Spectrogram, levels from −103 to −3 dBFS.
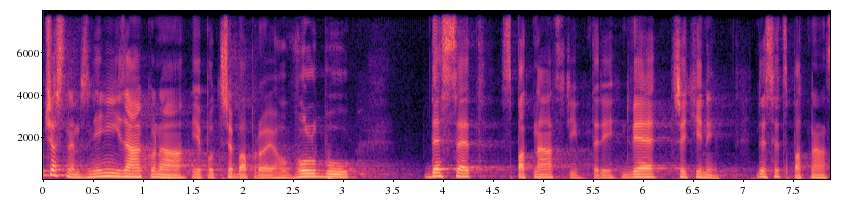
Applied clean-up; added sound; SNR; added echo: none; none; none; none.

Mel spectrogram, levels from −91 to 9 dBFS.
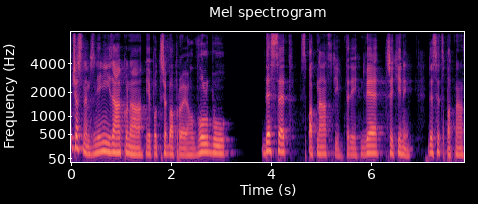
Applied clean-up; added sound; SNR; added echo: neural mask model Resemble Enhance denoiser.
